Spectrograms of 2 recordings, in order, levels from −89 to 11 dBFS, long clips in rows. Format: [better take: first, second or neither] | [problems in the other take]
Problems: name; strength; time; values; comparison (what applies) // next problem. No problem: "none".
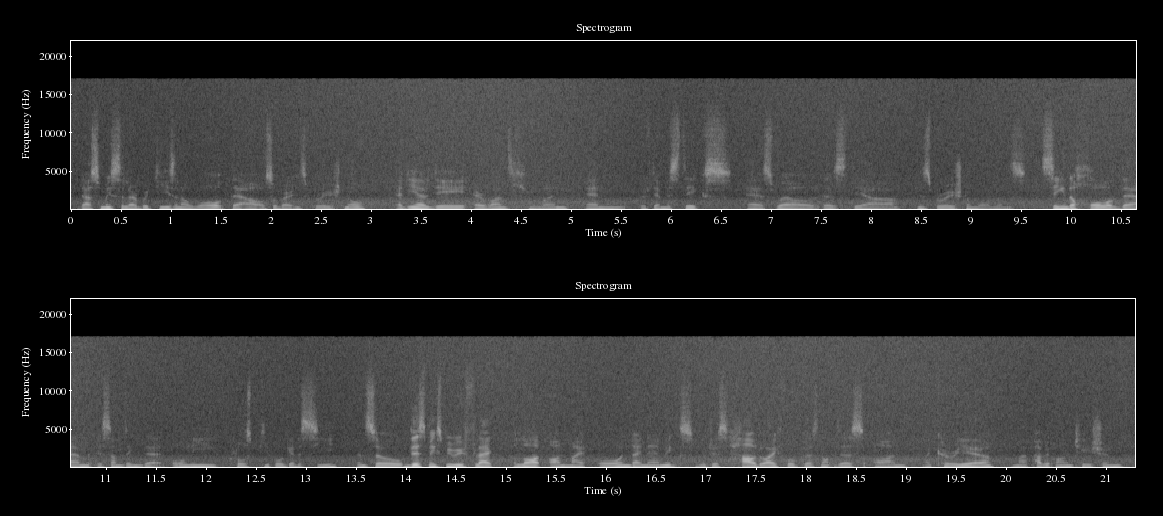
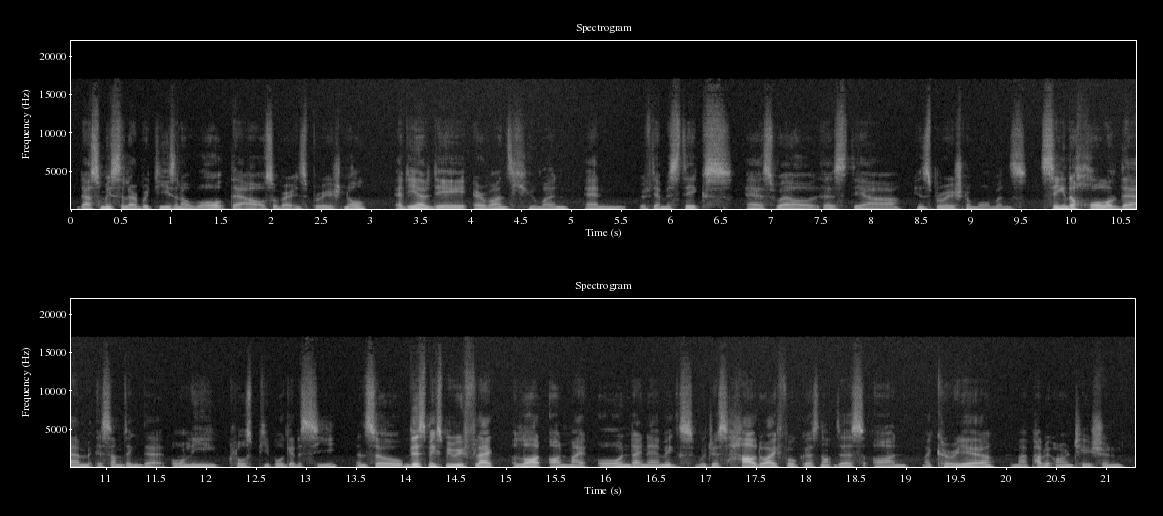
second | hiss; loud; throughout; 9 dB below the speech; faint in the second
